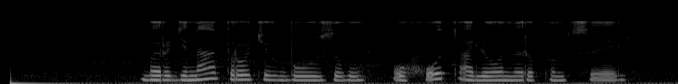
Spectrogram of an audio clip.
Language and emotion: Russian, sad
